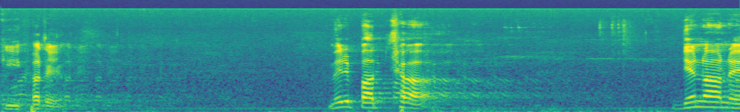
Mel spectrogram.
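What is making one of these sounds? An elderly man speaks slowly and solemnly into a microphone, with echo.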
